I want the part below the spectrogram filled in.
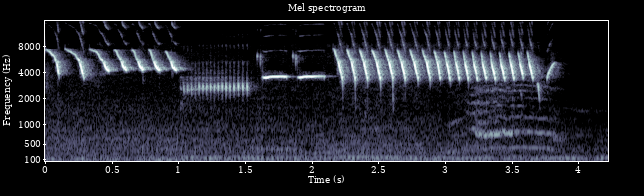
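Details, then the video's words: Belgian singing canary song with quick slurred high notes, a short buzzing roll, two pure whistles, then a long rapid chattering trill of repeated bright syllables ending in a fade. "The belgian singing canary"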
